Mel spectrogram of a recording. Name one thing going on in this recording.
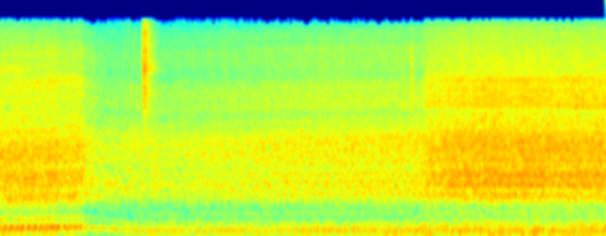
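A truck engine rumbles steadily at a low pitch.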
